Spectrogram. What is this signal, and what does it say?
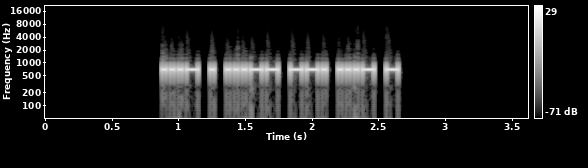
Morse code, heard as a keyed tone, about 40 wpm, 700 Hz. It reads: VE3GVT
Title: DXCC-100 Call Signs - 6 Characters - Repeated 3x - 40wpm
